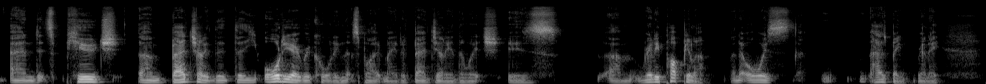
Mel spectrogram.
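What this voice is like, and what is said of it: New Zealand accent. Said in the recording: “You may have detected from my accent that I was born in, I was born in New Zealand, actually.”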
